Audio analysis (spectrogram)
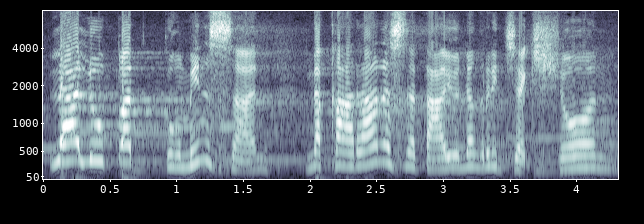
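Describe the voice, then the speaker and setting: Very high-voiced priest preaching earnestly. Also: male voice, lively intonation, a little slow, a bit bright, big-room sound, soft background music. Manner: earnest, emphatic, mixes English phrases. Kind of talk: homily. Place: church with congregation.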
